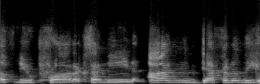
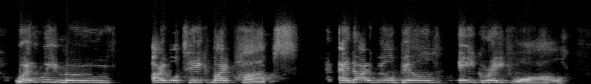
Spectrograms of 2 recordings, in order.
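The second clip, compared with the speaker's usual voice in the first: slow, drawn-out put-on voice, like a politician; 3 semitones higher than usual. Retell a bit from twenty sixteen that got her to laugh, in a Donald Trump voice. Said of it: "I was using a Donald Trump voice".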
